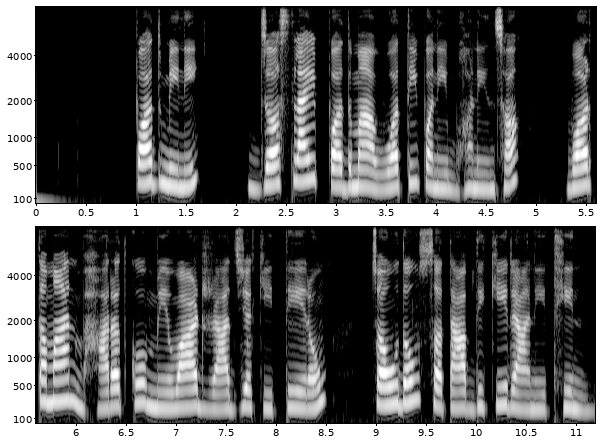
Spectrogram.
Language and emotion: Nepali, neutral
